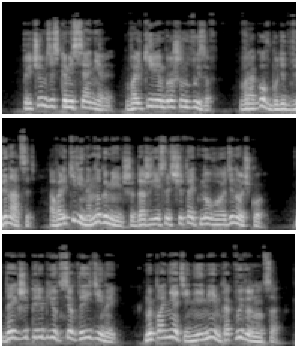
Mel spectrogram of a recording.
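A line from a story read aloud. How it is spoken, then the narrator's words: Thin, fussy, scolding shout. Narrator (Russian): крикнул он тонким голоском, которым ругаются вежливые и одновременно занудливые люди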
